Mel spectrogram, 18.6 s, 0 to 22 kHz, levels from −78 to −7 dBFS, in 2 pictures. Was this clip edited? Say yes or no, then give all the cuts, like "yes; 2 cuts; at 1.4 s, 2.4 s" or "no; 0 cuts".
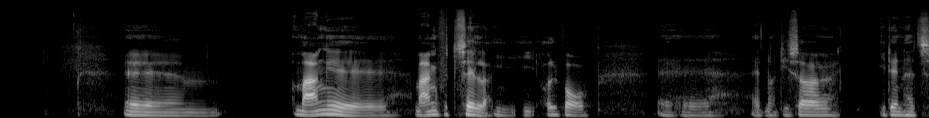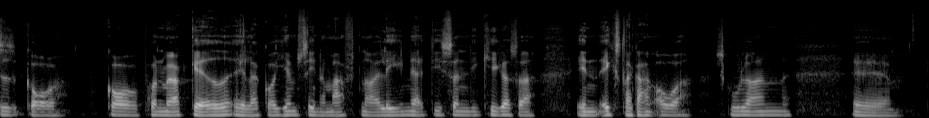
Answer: yes; 1 cut; at 4.9 s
